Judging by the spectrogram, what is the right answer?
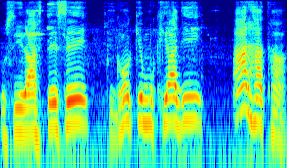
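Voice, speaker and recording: A man's voice: high-pitched, slow. A man telling a rustic folk story in a homespun, repetitive way.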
